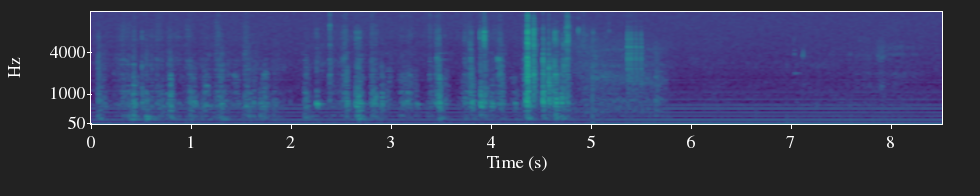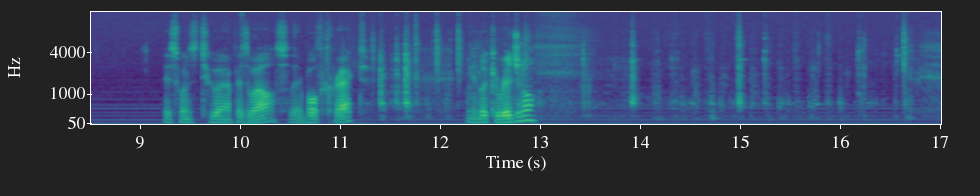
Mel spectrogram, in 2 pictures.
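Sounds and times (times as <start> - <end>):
faint steady hum: 0.0 - 17.0
hands handling small parts: 1.6 - 5.6, 11.2 - 16.8.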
